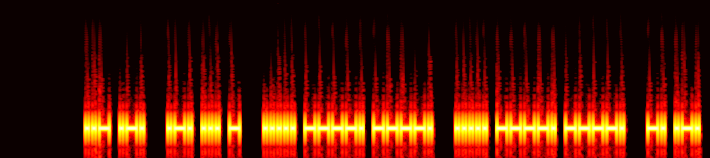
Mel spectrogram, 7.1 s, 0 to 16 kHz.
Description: Morse code, heard as a keyed tone, about 36 wpm, 700 Hz. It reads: UR RST 599 599 NR
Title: K1USN SST QSO Practice 35wpm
